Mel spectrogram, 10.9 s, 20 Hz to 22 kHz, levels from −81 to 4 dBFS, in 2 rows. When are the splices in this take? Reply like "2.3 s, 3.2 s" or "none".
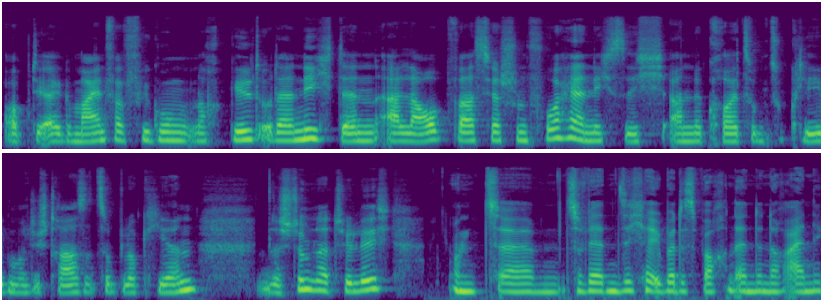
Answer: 7.1 s, 8.3 s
